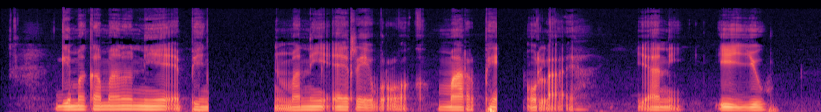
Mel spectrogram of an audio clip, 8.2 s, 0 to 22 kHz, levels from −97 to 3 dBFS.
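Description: At 2.08 s, after "kamano nitie e", the speech drops into a clean hole of near silence for about 0.67 s, returning on "ma ni e riwruok"; at 4.96 s, after "ni e riwruok mar", a second 0.27 s gap follows. These are digital wireless dropouts: the receiver lost too much data and muted with a very short fade, so unlike analogue radio dropouts there is no noise burst on either side.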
